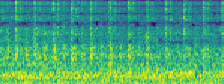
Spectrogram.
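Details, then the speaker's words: Rolls Royce in gear with brakes locked up, brake lights stuck on; throttle applied, engine held at raised revs with fast even ticking, straining as it tries to overpower the brakes. "I'm gonna flip the gas and see if I can get this thing bring it up so I felt it overpower the brakes right now"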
